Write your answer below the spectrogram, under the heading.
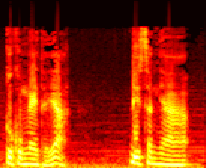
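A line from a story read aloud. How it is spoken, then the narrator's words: Irritated, near-shouting. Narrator (Vietnamese): Hắn khó chịu nói như quát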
